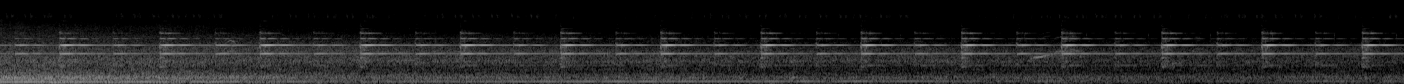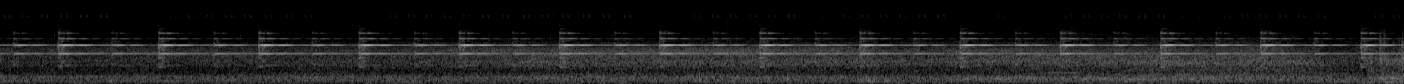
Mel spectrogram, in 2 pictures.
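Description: Level-crossing warning bell ringing at a quick, even rhythm, a bright metallic ding with each strike, while the crossing's warning lights flash: the crossing is closing for an approaching train.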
